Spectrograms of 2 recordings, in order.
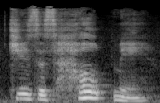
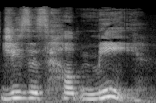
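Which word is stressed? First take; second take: help; me. First: The word help is stressed. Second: The word me is stressed. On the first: The focus is on the kind of aid needed. "Then I'm looking at being specific on what I want" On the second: The focus is on the person needing aid. "So who are we looking for as the focus of our prayer?"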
